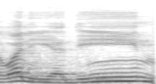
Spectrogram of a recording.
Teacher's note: ওয়াও ঠোঁট গোল করে উচ্চারণ করতে হবে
